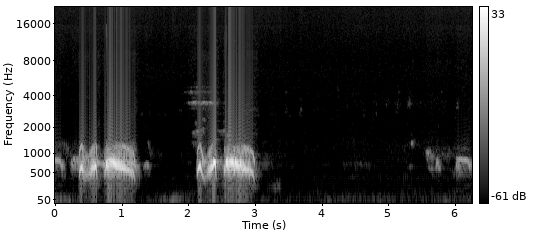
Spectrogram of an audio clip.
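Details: Cooing spotted dove goading a rival to fight, two low phrases about a second apart, each a pair of quick rising notes and a drawn-out falling coo, then quiet with faint soft notes.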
